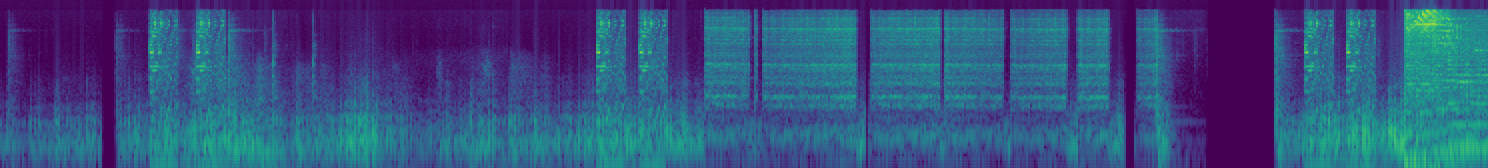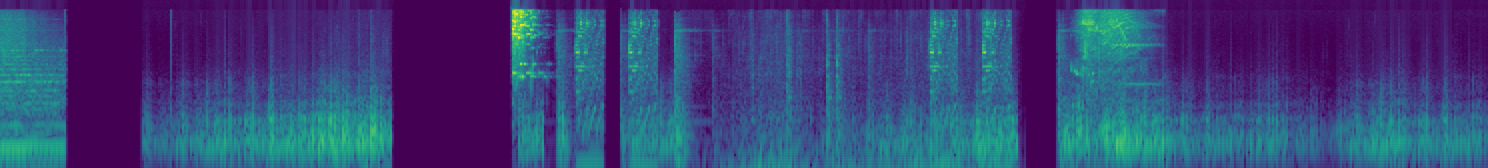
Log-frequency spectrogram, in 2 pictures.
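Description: A ball rolls with a low, steady rumble.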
